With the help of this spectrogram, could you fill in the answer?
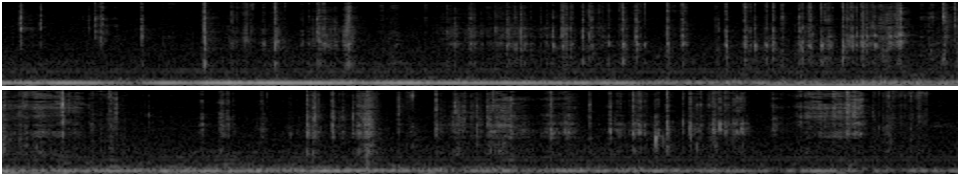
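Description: A metal blade scrapes repeatedly along a solid orange soap stick held in the hand, carving off crumbly shavings. Quick, bright, dry scratching strokes come in a loose rhythm over a steady low hum.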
